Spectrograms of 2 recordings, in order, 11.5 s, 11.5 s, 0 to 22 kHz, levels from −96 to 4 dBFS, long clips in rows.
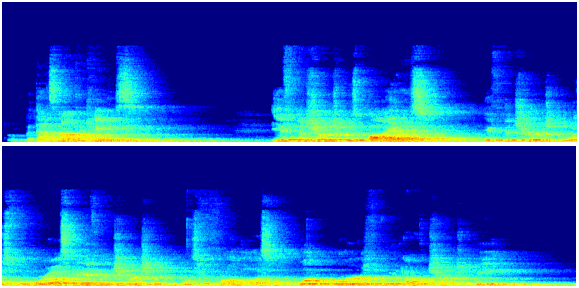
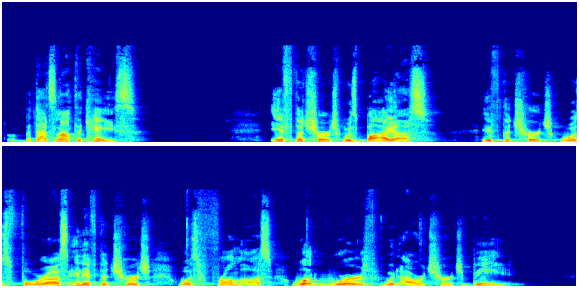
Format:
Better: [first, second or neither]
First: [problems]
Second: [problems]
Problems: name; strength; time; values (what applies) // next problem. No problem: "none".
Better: second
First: room echo; strong; dies away in 2.4 s // off-mic speech; far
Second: none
